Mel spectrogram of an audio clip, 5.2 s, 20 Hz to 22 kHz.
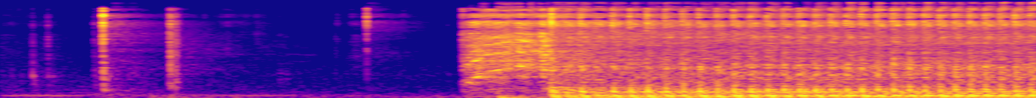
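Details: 2001 Honda TRX400EX ATV, customer reported a mid-range bog and a loose chain: after chain adjustment and new sprocket bolts, a few clicks, then the single-cylinder engine catches and settles into a steady, even, healthy idle.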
